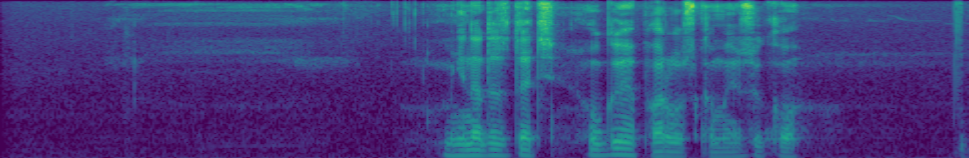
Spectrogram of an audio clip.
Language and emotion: Russian, neutral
